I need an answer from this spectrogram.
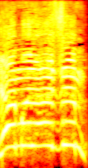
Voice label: rank lieutenant, localized english battlechatter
